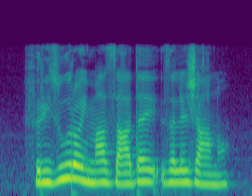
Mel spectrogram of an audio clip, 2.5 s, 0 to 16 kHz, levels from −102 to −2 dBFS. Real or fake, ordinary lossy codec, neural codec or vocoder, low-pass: real; none; none; 7.2 kHz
